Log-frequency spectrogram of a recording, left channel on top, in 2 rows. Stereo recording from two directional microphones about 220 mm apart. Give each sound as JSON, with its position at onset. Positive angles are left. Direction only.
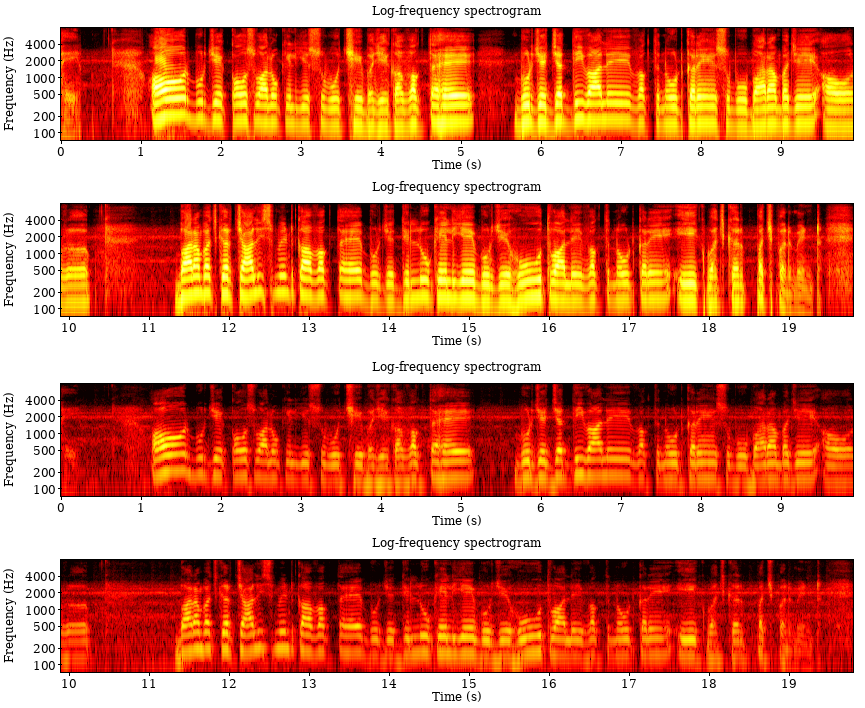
{"t": 0.6, "sound": "speech", "side_deg": 45}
